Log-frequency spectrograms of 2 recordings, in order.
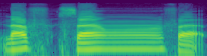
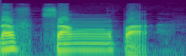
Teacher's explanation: bertemu dengan Fa ada huruf Sin berharakat fathatain bertemu dengan Fa maka suara sinnya ini suara tanwinnya dimasukkan ke huruf Fa awalnya nafsan karena bertemu dengan Fa disamarkan surah tanwinnya Dan inilah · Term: bacaan Ikhfa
